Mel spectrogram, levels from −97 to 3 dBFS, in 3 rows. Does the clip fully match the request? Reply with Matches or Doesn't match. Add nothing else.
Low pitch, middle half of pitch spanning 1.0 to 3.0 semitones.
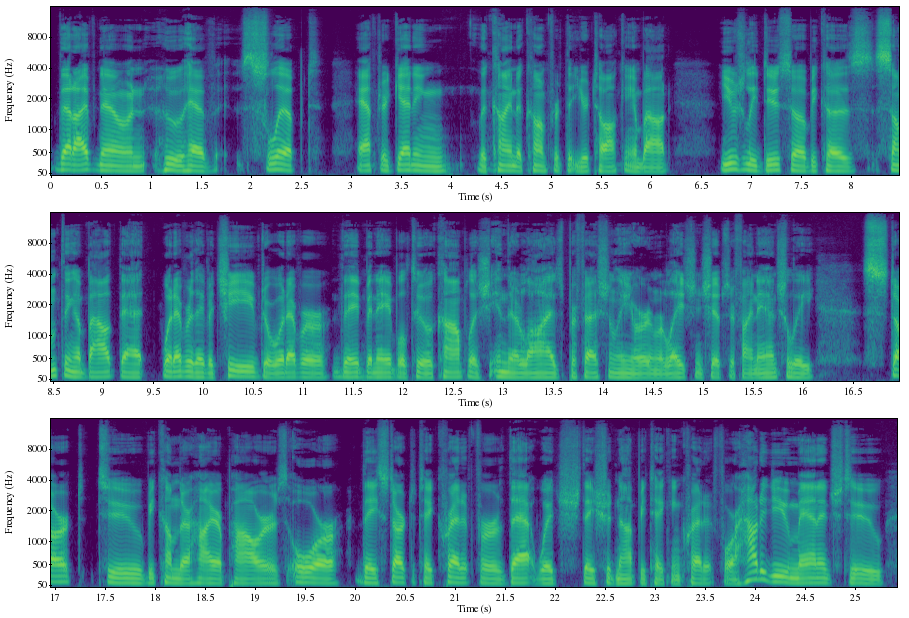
Matches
